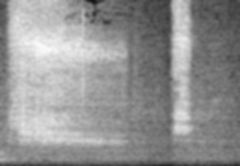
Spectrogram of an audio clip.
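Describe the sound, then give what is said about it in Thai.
A long, breathy exhale lasting just over a second, fairly loud, followed after a short pause by a quick, sharp intake of breath through the nose. “we always come back to the breathing กลับมาที่ลมหายใจ long exhale แล้วกลับมาที่พี่พูดถึงเรื่อง breathing คือถ้าเราเข้าใจทูในการหายใจอะเราคามอยู่เซลฟ์ดันได้ยิ่งเร็วยิ่งดี ยิ่งหาย long exhale”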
